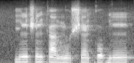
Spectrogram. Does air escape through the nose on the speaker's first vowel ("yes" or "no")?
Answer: yes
